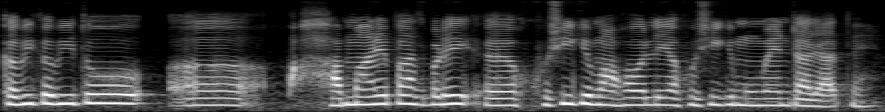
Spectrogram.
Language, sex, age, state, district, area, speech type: Hindi, male, 18-30, Madhya Pradesh, Hoshangabad, rural, spontaneous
